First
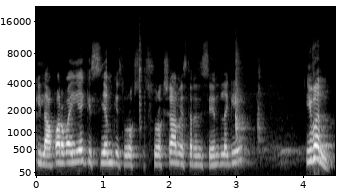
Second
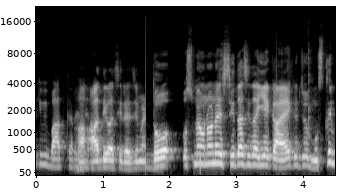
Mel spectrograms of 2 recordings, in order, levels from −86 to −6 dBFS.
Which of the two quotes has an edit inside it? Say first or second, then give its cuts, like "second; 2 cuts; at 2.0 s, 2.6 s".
second; 1 cut; at 1.7 s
